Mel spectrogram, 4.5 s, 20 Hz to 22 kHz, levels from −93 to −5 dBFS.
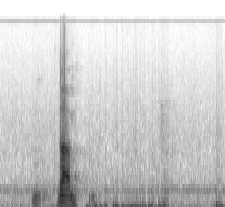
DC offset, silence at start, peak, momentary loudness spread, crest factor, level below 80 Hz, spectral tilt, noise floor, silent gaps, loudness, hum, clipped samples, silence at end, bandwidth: under 0.1%; 0 s; -4 dBFS; 29 LU; 28 dB; -42 dBFS; -7 dB/octave; -51 dBFS; none; -27 LUFS; none; under 0.1%; 0 s; 15.5 kHz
